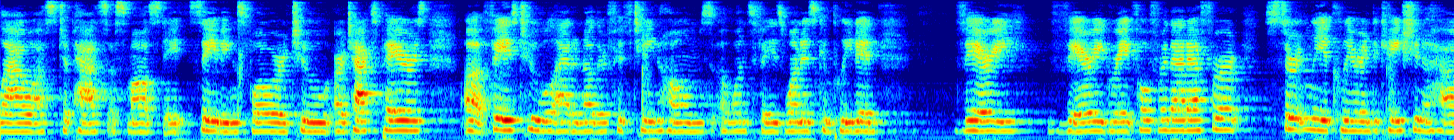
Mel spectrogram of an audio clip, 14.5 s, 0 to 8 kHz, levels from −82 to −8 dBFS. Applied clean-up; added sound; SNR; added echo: neural separator model SepFormer DNS4.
